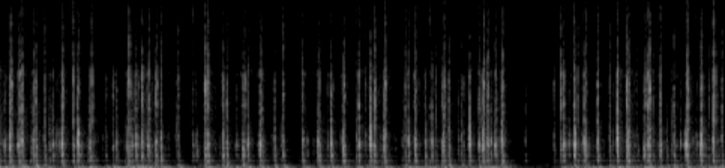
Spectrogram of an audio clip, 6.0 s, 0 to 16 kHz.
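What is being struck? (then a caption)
Mechanical keyboard with plastic keycaps in a bamboo wooden case. Fingertips of both hands type continuously on a 60% mechanical keyboard with plastic keycaps and Holy Panda tactile switches, set in a bamboo wooden case. A rapid, steady stream of crisp, bright clacks sits over a low thocky body, with short dry decays. The typing pauses briefly near the four-and-a-half-second mark before picking back up.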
